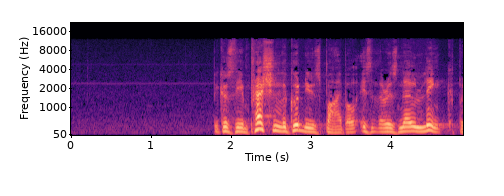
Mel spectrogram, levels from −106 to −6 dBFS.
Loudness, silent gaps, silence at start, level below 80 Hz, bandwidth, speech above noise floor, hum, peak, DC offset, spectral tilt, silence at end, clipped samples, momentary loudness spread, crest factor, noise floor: -23 LUFS; none; 1.8 s; -64 dBFS; 12.5 kHz; 39 dB; none; 0 dBFS; under 0.1%; -6.5 dB/octave; 0 s; under 0.1%; 11 LU; 24 dB; -62 dBFS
